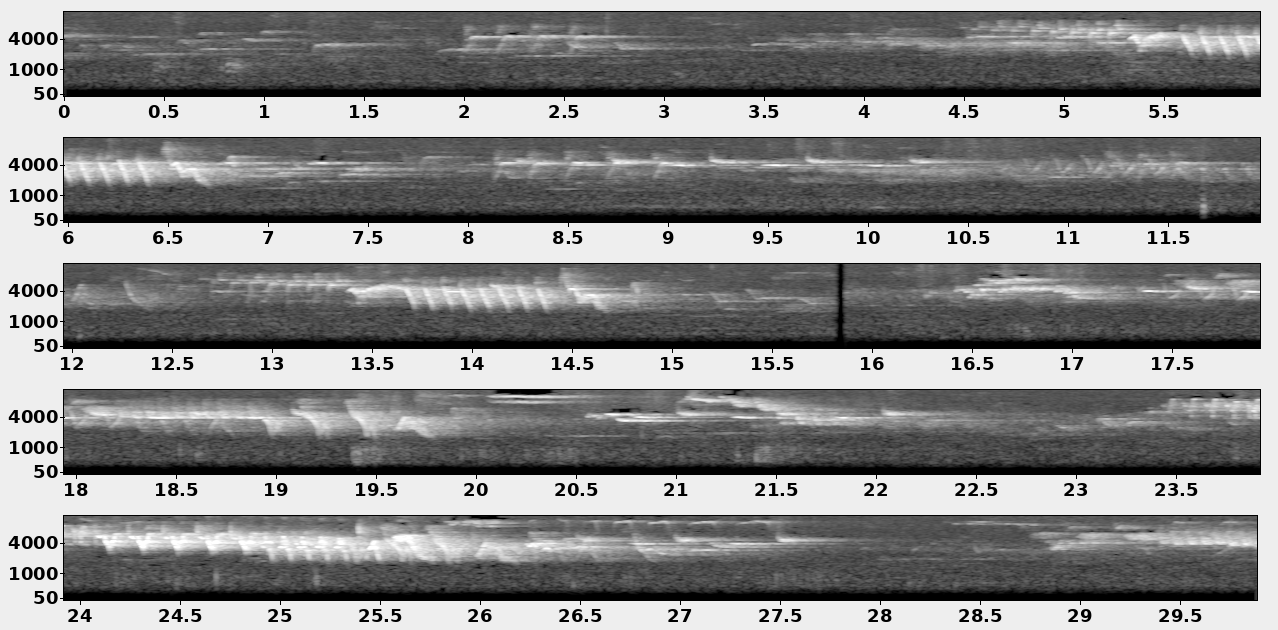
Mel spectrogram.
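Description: Songbirds singing: high rapid trills that swell and fade in bursts a couple of seconds long, about six times, with quieter chirps between.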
